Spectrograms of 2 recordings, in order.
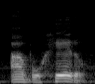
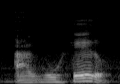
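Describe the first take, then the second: First: The middle consonant is a B sound. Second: The middle consonant is a G sound. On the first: The speaker calls it wrong. "Han escuchado ustedes decir, sobre todo a la gente del campo" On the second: The speaker calls it right.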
